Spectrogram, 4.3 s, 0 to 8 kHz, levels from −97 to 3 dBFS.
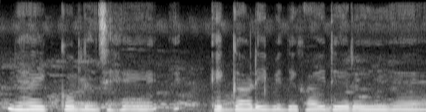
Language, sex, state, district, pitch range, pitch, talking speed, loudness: Hindi, female, Uttar Pradesh, Saharanpur, 210-220 Hz, 215 Hz, 155 wpm, -14 LUFS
